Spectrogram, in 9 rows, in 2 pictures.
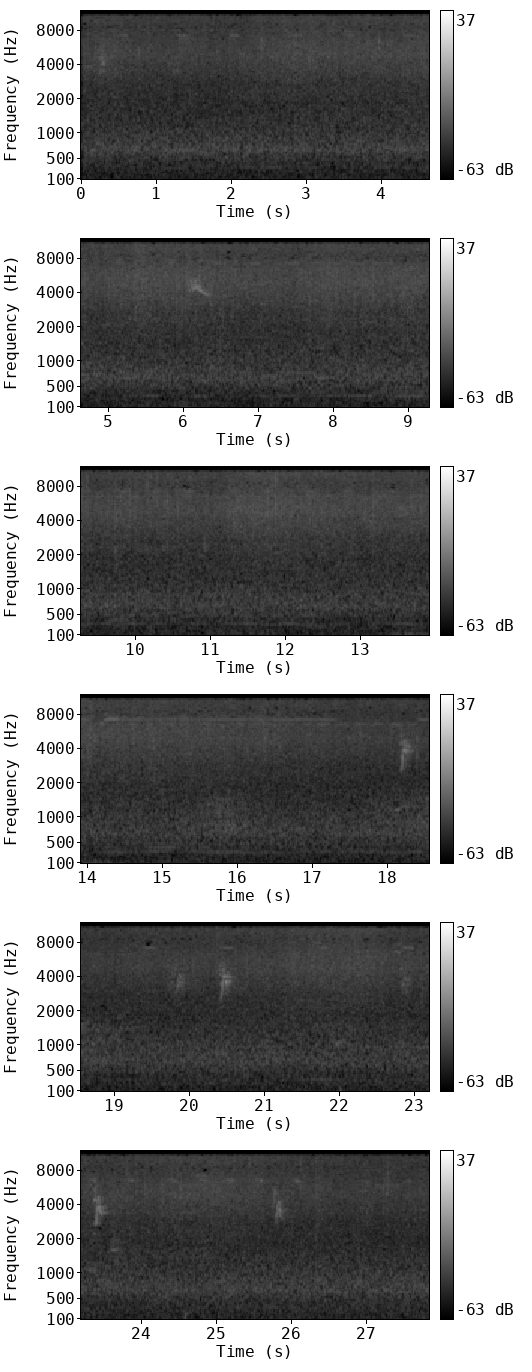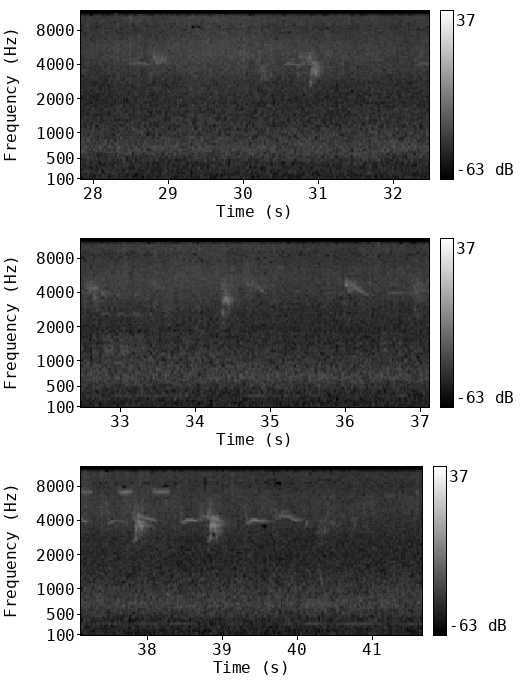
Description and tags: Garden Ambience
Ambience in a garden on a slightly breezy day. Includes some bird sounds. Recorded with a Zoom H4N.
birds, birdsong, breeze, field-recording, garden, nature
